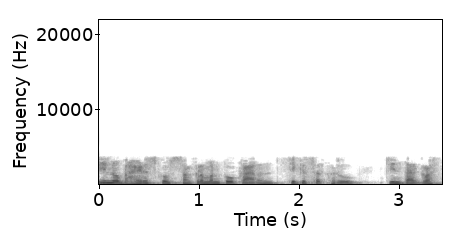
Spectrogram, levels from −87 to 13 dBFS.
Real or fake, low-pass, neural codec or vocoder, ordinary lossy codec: real; 3.6 kHz; none; Opus, 24 kbps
